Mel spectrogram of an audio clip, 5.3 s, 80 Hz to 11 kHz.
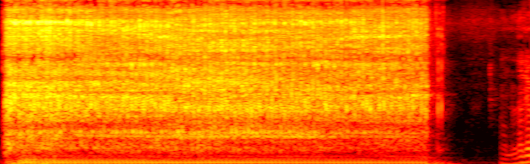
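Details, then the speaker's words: BMW X5 E70 rear air suspension compressor, removed and bench-tested outside the vehicle: a loud, harsh gravelly grinding for about four seconds, like it ingested rocks and possibly worn motor bearings; failing compressor, normally masked under the car. "sounds like an ingested rocks so if yours is making noise and you think it's not that bad it is that bad"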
